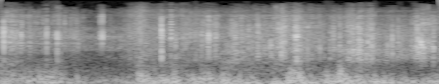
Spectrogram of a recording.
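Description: Wind buffeting the microphone in a steady low rumble, with a few irregular light knocks and scuffs.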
